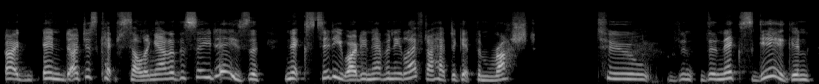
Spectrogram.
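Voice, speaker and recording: Chatty Australian woman, fairly high voice. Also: normal speed, no echo, clean studio sound. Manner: lively, laughs often between anecdotes. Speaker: interview guest. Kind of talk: storytelling in casual interview chat.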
